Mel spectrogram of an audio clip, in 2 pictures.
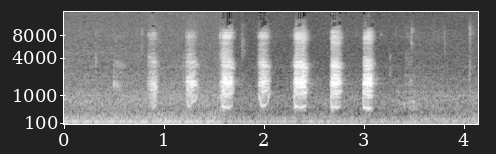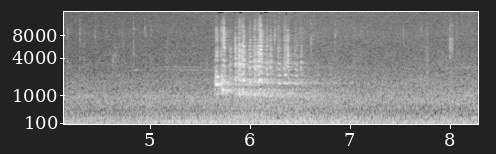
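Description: Wild turkey calls: a run of seven loud, sharp yelps about three a second, then a few seconds later a shorter, quieter rattling gobble.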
